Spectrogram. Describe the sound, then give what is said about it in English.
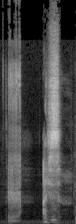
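Two short, buzzy fart noises blown with the mouth, a raspberry sound followed by a breathier, hissing one, fairly loud with a brief pause between them. “Again with the fart noises.”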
